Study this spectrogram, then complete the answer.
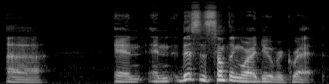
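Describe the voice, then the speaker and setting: A man's voice: medium pitch, sing-song, normal speed. Man, middle-aged, casual storyteller, rambling, restarts a lot, plays out quoted lines. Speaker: vlogger telling a story from his game tester days.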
